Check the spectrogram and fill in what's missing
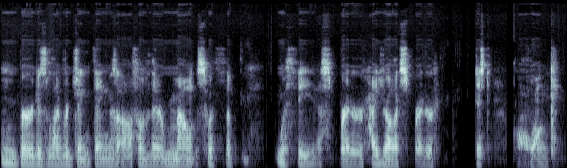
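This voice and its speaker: A man in casual voice-call chat as a tabletop game player, relaxed and hesitant, adding spoken sound effects. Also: fairly low pitch, normal speed, breathy edge. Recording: dull lo-fi mic.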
